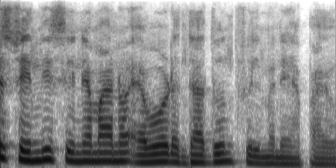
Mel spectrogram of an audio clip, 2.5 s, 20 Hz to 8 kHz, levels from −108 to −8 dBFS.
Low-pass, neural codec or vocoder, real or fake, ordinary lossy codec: 7.2 kHz; none; real; Opus, 24 kbps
